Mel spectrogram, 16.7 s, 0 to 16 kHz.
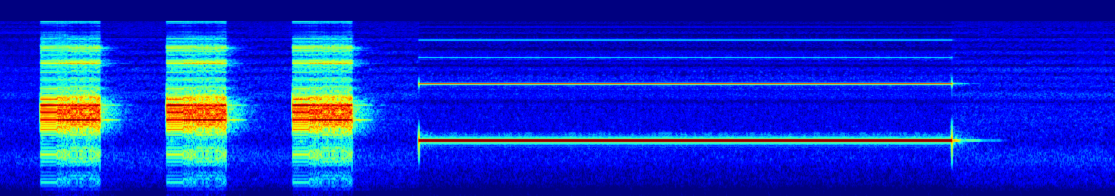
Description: Emergency Alert System (SAME) tones (header bursts, then the 1050 Hz attention tone), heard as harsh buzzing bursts, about 520.83 baud.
